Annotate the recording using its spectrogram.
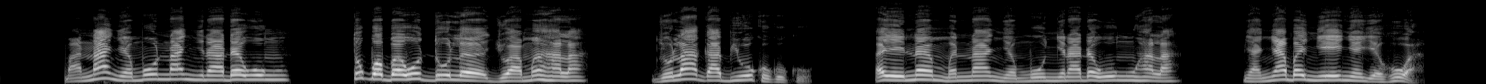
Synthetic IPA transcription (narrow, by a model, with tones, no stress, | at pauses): mã˨nã˦ɲɛ̃˨mo˦nã˦ɲɾã˦˨ɖɛ˦wo˦ŋũ˦ | t̪o˦ɡ͡bɔ˦bɛ˦wo˦d̪o˦lɛ˨d͡ʒo˨a˨mɛ̃˦ɦã˦la˦ | d͡ʒo˨la˦ɡa˨bi˦wo˦ko˨ko̰˨ko̰˨ | e˦jɛ˦nɛ̃˦mɛ̃˨nã˦ɲɛ̃˨mo˨ɲɾã˦ɖɛ˦wo˦ŋũ˦ɦã˦la˦ | mĩ˨a˨ɲã˦bɛ˦ɲɛ̃˦ɲɛ̃˨je˨ɦo˦wa̰˨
